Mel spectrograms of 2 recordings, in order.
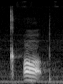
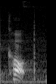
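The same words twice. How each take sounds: First: KOP with a loud popped K and a catch; ejective k. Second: KOP with just an ordinary English K; plain English k. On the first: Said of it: "It has that extra little catch". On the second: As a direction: say KOP without any catch on the K. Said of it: "with just a K". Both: Shown as a demonstration.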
